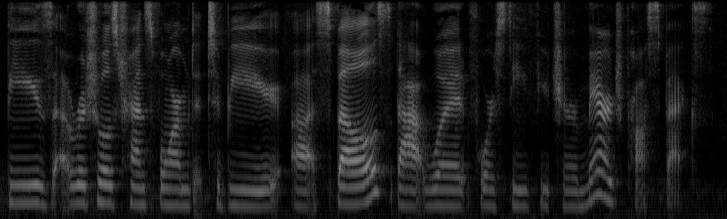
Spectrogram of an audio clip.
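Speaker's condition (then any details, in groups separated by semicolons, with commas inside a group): No condition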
